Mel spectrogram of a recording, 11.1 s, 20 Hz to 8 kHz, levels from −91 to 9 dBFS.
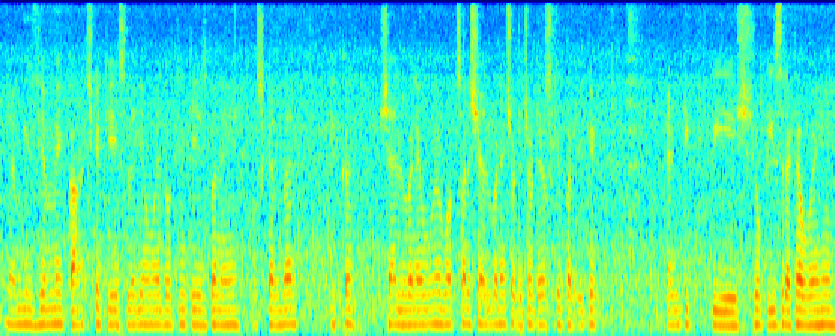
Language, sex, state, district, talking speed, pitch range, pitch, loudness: Hindi, male, Bihar, Araria, 190 wpm, 130-135 Hz, 130 Hz, -19 LUFS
